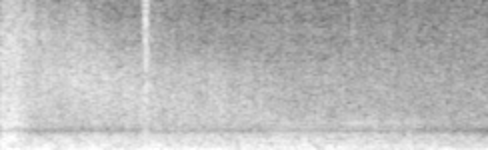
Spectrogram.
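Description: Storm at sea with deep, continuous rumbling thunder and roaring wind, a loud, steady low-frequency wash with no breaks and no voices.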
